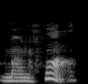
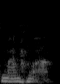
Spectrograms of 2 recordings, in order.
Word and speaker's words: manhua: the same word just it's pronounced a little differently in chinese than it is in japanese it's manhua and this is what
